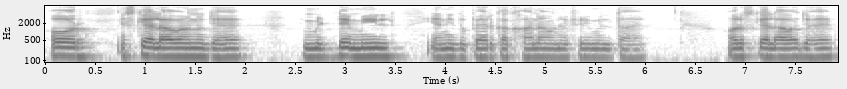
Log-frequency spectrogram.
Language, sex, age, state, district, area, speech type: Urdu, male, 30-45, Delhi, Central Delhi, urban, spontaneous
